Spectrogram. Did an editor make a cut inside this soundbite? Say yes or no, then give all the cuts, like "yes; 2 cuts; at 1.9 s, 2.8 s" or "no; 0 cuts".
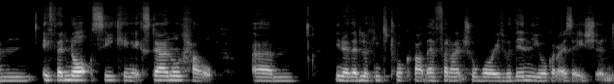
no; 0 cuts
